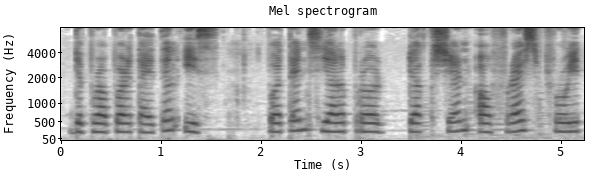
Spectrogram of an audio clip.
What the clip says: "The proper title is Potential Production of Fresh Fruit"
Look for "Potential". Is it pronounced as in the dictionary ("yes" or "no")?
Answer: no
